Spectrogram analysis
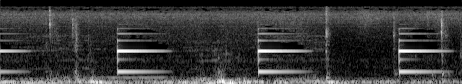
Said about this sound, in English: Alright, that beeping noise was my car, if any of you paranoid fuckers were wondering.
